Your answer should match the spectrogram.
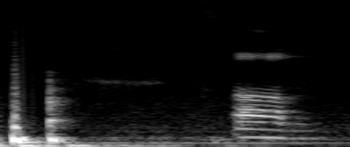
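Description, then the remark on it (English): Two quick, sharp knocks on wood, fairly loud, spaced a moment apart, followed after a short pause by a brief burst of someone's voice. “I'm going to knock on wood right now.”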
